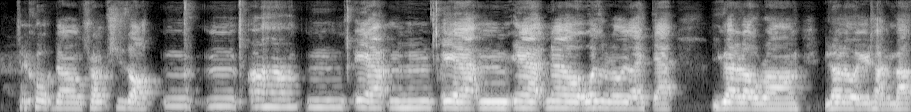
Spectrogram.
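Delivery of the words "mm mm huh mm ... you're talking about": put-on dismissive, bored, uninterested tone. Retelling how she answered the Republicans' questions, imitating feigned boredom. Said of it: "she feigns boredom".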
